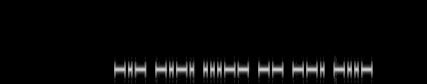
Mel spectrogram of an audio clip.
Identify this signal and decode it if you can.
Morse code, heard as a keyed tone, about 36 wpm, 700 Hz. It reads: KC3MGX
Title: USA Call Signs - 6 Characters - 4x Character Spacing - 35wpm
